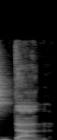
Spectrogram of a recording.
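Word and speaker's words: 男: Definitely, I know there's another pronunciation for this one. It's dan. Dan as in danshi.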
